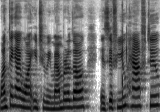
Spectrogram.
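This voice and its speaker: A woman with an American accent, lively intonation and a fairly quick pace. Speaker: math teacher. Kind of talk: tutorial.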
